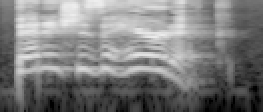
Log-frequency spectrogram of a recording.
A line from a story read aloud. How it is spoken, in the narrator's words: roared Mordechai Joseph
